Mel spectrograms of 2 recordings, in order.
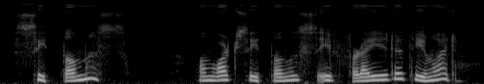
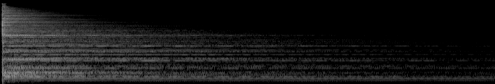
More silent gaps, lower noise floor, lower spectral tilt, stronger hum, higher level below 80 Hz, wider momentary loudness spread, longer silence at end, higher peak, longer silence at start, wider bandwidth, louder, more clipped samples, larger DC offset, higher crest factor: neither; first, -63 dBFS vs -58 dBFS; first, -7 dB/octave vs 0.5 dB/octave; neither; first, -68 dBFS vs -78 dBFS; second, 7 LU vs 25 LU; first, 0.25 s vs 0.05 s; second, -16 dBFS vs -2 dBFS; first, 0.15 s vs 0 s; about the same, 19 kHz vs 19 kHz; first, -30 LUFS vs -34 LUFS; neither; neither; second, 14 dB vs 36 dB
